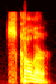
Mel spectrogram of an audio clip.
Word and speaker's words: scalar: So without further ado, Tom, let's talk about your journey that got you into Scalar, right? That's the Scalar energy.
